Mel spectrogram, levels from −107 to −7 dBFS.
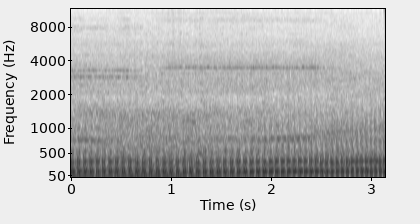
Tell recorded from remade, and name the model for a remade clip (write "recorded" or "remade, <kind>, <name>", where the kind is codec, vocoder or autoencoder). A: recorded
